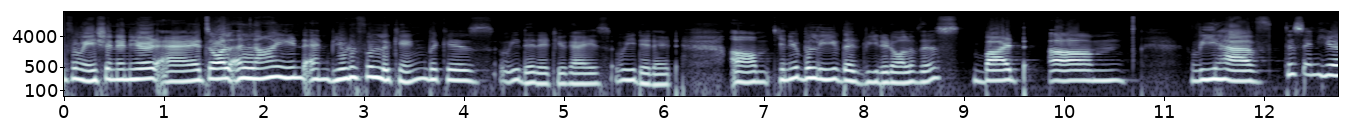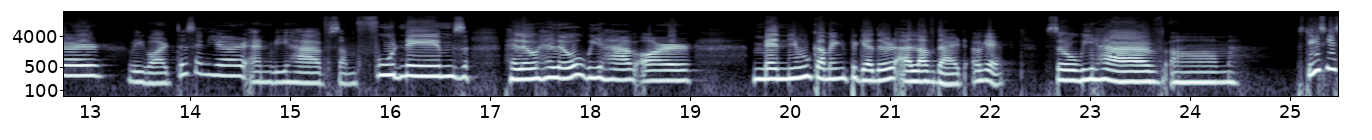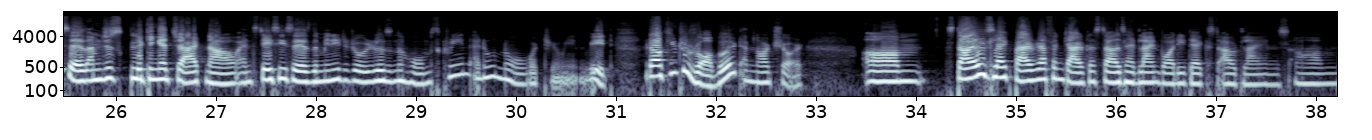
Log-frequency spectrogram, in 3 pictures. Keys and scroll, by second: 10.6 w, 15.9 Escape, 17.5 w.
